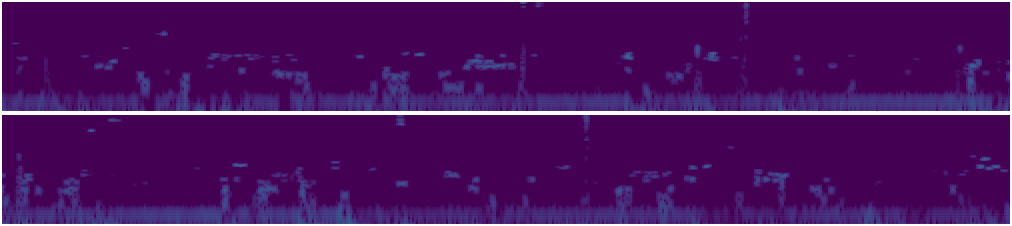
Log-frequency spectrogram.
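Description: A man speaks calmly into a microphone, heard a little way off.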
